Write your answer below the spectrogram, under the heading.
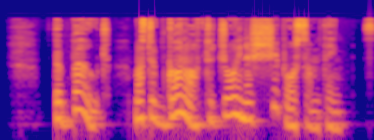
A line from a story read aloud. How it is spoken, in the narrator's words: said Julian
